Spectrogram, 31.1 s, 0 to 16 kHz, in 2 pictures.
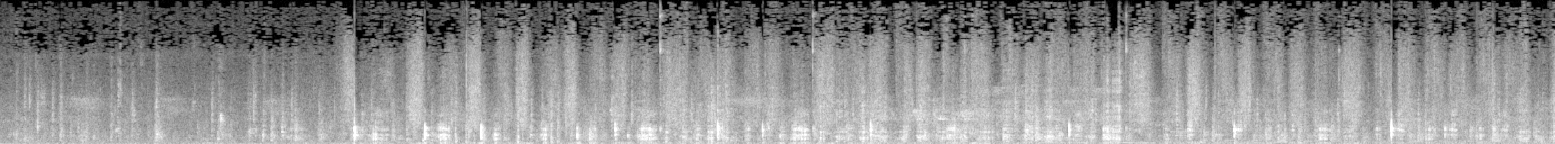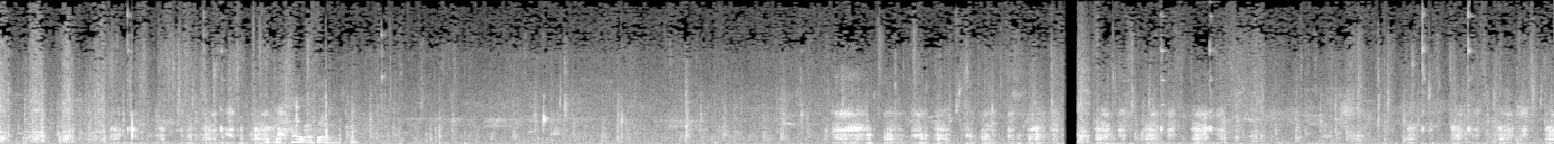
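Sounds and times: roller rubbing and scraping: 0:02.8 - 0:19.2, 0:23.8 - 0:31.0.

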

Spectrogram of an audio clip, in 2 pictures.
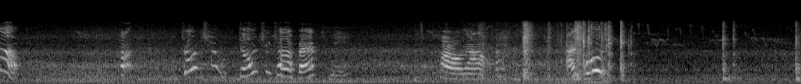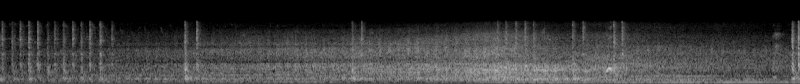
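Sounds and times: passing vehicle: 0:00.0 - 0:16.0
vending machine buttons clicking: 0:05.5 - 0:06.5, 0:07.2 - 0:09.2, 0:09.8 - 0:10.1, 0:11.5 - 0:11.8, 0:12.9 - 0:14.4.

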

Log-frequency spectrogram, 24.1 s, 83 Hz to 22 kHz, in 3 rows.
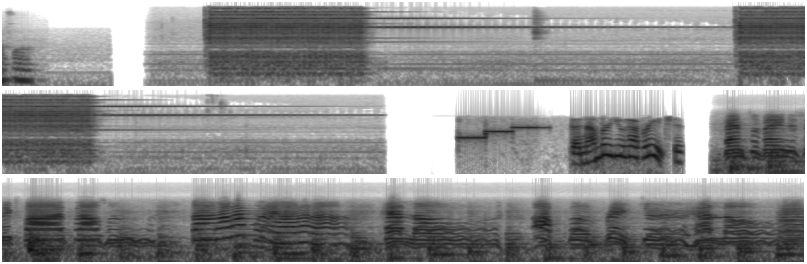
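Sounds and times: telephone bell ringing: 0:02.0 - 0:11.9.

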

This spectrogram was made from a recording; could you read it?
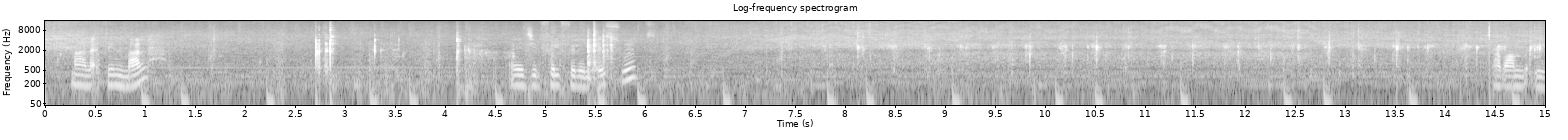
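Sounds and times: pepper mill grinding: 0:06.9 - 0:15.0.

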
